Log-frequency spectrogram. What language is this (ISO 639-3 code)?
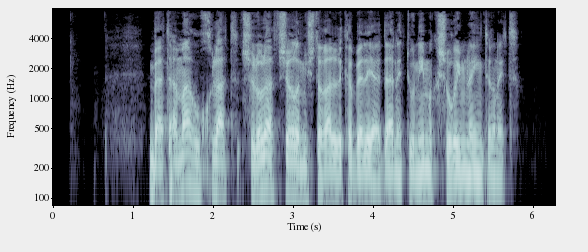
heb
